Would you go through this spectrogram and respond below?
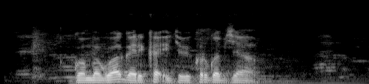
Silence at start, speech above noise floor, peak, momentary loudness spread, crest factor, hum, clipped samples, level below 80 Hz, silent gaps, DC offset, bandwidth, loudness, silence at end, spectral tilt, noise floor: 0.35 s; 31 dB; -2 dBFS; 11 LU; 16 dB; none; under 0.1%; -40 dBFS; none; under 0.1%; 6 kHz; -17 LUFS; 1.1 s; -9 dB/octave; -46 dBFS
